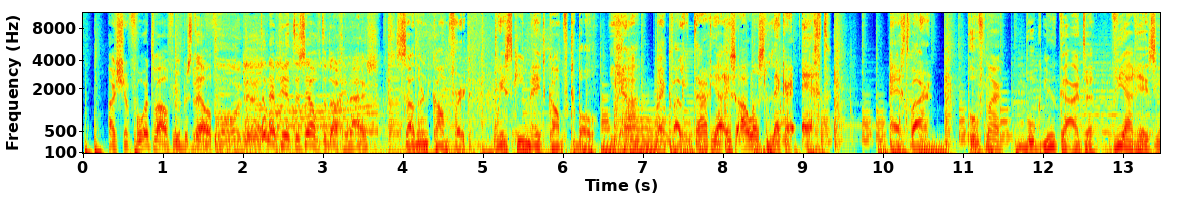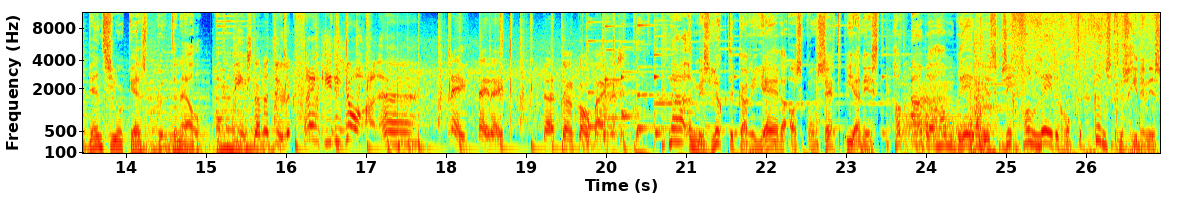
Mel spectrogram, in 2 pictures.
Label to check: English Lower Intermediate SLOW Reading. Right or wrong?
Wrong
